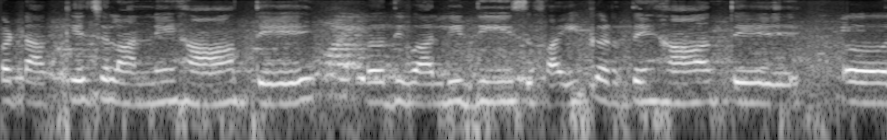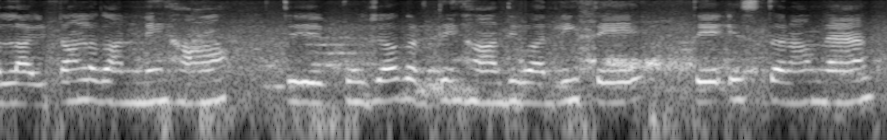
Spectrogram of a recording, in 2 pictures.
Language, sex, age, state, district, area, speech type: Punjabi, female, 18-30, Punjab, Fazilka, rural, spontaneous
